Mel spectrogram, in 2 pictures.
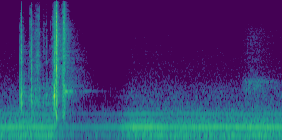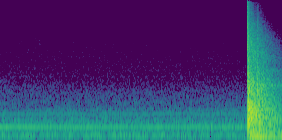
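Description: IMI Desert Eagle pistol fired once near the end: a single very loud shot with a long ringing echo. About a second in, three sharp metal clicks come from handling the pistol.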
